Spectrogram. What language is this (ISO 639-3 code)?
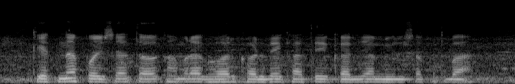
bho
